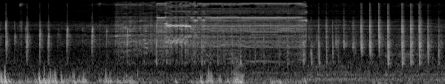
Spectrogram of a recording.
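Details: Soprano pipistrelle (Pipistrellus pygmaeus) at night, echolocating at about 55 kHz while foraging along a line of trees around an old ash and sycamores; slowed by a bat detector into rapid, dry plucking clicks in quick regular bursts to locate prey.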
